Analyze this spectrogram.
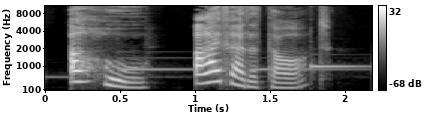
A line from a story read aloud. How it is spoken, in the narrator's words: I said brightly, as though I had just been struck dumb by the idea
